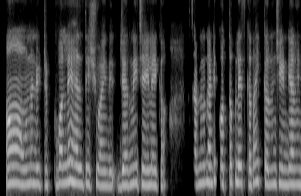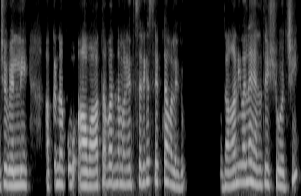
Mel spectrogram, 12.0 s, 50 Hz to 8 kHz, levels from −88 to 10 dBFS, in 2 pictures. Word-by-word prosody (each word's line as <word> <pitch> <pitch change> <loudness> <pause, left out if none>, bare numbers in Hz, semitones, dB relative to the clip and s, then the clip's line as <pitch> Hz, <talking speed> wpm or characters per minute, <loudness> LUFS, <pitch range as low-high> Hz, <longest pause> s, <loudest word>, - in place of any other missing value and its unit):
ఆ! - - +11 0.2
అవునండి 245 +1 0
ట్రిప్ 225 0 -10
వల్లే 260 +3 +4
హెల్త్ 245 -1 +1
ఇష్యూ 235 +2 -4
అయింది. 215 -1 -2 0.2
జర్నీ 230 +3 +1
చేయలేక. 225 -2 +1 0.6
సడన్‌గా 250 +3 -2
అంటే 290 +3 -2
కొత్త 250 +1 -2
ప్లేస్ 260 -2 +2
కదా! 255 +3 0
ఇక్కడ 250 -4 -1
నుంచి, 245 +1 -4
ఇండియా 240 +1 +2
నుంచి 235 +1 -2
వెళ్ళి 225 +1 +3 0.5
అక్కడ 245 +3 -4
నాకు 235 +1 -4 0.2
ఆ - - +9 0.2
వాతావరణం 245 +3 +1
అనేది 240 0 -5
సరిగ్గా 260 +3 -1
సెట్ 275 0 -4
అవ్వలేదు. 205 -6 -2 0.9
దాని 230 +5 +1
వల్ల 275 +2 +2
హెల్త్ 230 +1 -3
ఇష్యూ 225 0 -6
వచ్చి, 205 - -4
240 Hz, 160 wpm, -23 LUFS, 225-255 Hz, 0.9 s, ఆ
